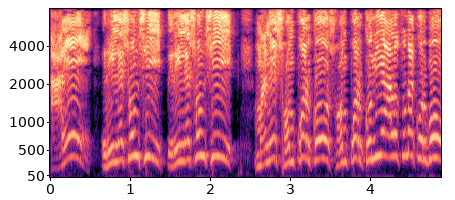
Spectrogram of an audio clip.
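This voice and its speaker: At a moderate pace, a cartoonish character voice speaks at an extremely high pitch. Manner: scolding, sarcastic.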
